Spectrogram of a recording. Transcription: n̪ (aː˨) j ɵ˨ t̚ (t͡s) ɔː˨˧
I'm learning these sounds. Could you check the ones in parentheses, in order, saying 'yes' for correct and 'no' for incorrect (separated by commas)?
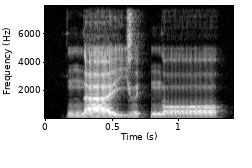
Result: yes, no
